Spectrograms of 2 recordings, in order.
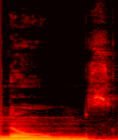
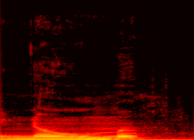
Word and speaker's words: gnome: But I guess they call them gnomes also. When they're tiny. These are little tiny creatures. Your turn. Did you say gnome?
